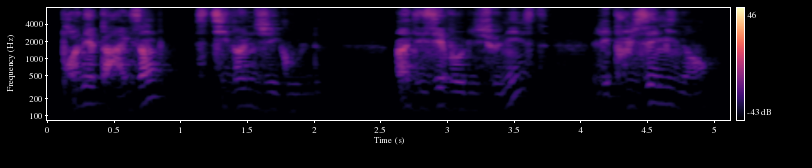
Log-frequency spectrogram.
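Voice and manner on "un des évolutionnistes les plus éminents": usual speaking voice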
